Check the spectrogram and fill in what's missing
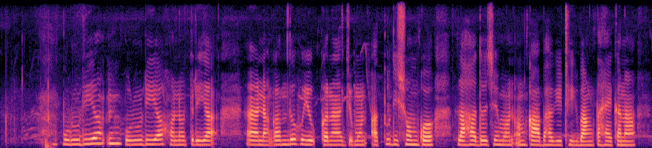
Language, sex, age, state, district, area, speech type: Santali, female, 18-30, West Bengal, Purulia, rural, spontaneous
